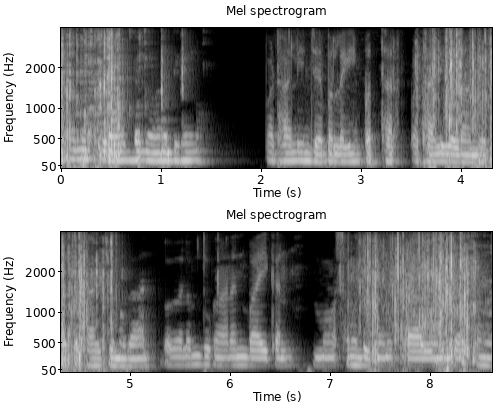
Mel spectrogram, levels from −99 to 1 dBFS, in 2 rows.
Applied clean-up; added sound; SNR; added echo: classical method log-MMSE.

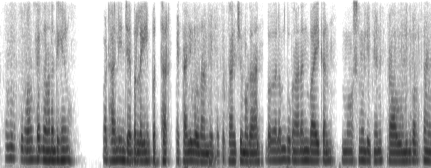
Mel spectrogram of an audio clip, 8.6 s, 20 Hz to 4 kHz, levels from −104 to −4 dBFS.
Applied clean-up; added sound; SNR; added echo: neural mask model DeepFilterNet 3.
